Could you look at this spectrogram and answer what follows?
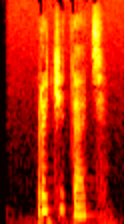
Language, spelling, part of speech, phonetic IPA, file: Russian, прочитать, verb, [prət͡ɕɪˈtatʲ], Ru-прочитать.ogg
- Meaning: 1. to read, to read through 2. to recite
